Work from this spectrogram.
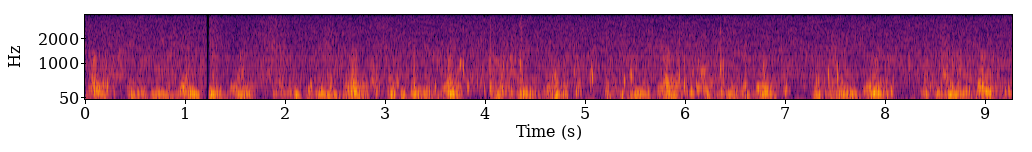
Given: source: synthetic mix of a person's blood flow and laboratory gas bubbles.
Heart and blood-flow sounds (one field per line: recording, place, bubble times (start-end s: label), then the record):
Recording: Doppler ultrasound of blood flow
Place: precordium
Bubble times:
0.18-0.38 s: bubbles
0.49-0.58 s: bubbles
0.92-1.01 s: bubbles
1.03-1.10 s: bubbles
1.49-1.60 s: bubbles
1.79-2.14 s: bubbles
2.23-2.30 s: bubbles
2.83-2.95 s: bubbles
3.18-3.41 s: bubbles
3.48-3.55 s: bubbles
3.72-4.42 s: bubbles
4.84-5.11 s: bubbles
5.36-5.50 s: bubbles
5.90-6.64 s: bubbles
6.95-7.06 s: bubbles
7.28-7.67 s: bubbles
8.02-8.12 s: bubbles
8.22-8.28 s: bubbles
8.37-8.45 s: bubbles
8.48-8.88 s: bubbles
9.09-9.28 s: bubbles
From the record:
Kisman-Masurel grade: 242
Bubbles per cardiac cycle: several, 3 to 8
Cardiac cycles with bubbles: 100%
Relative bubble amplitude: moderate (0.250 to 0.450)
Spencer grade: 3 (all of the cardiac periods contain showers or single bubble signals, but not dominating or overriding the cardiac motion signals)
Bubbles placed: only in the low amplitude regions of the cardiac cycle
